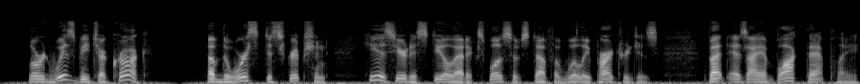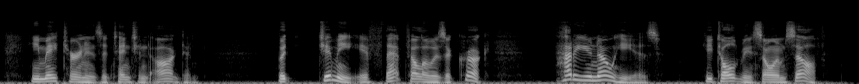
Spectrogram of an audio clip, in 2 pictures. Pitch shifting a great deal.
Yes: wide, 5.8 semitones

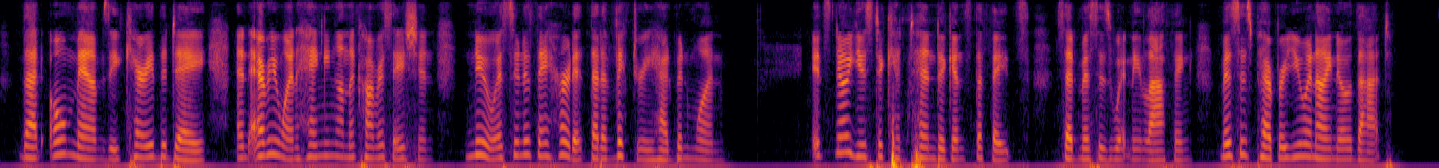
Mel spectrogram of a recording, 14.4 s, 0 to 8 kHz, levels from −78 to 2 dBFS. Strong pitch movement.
No: average, 3.9 semitones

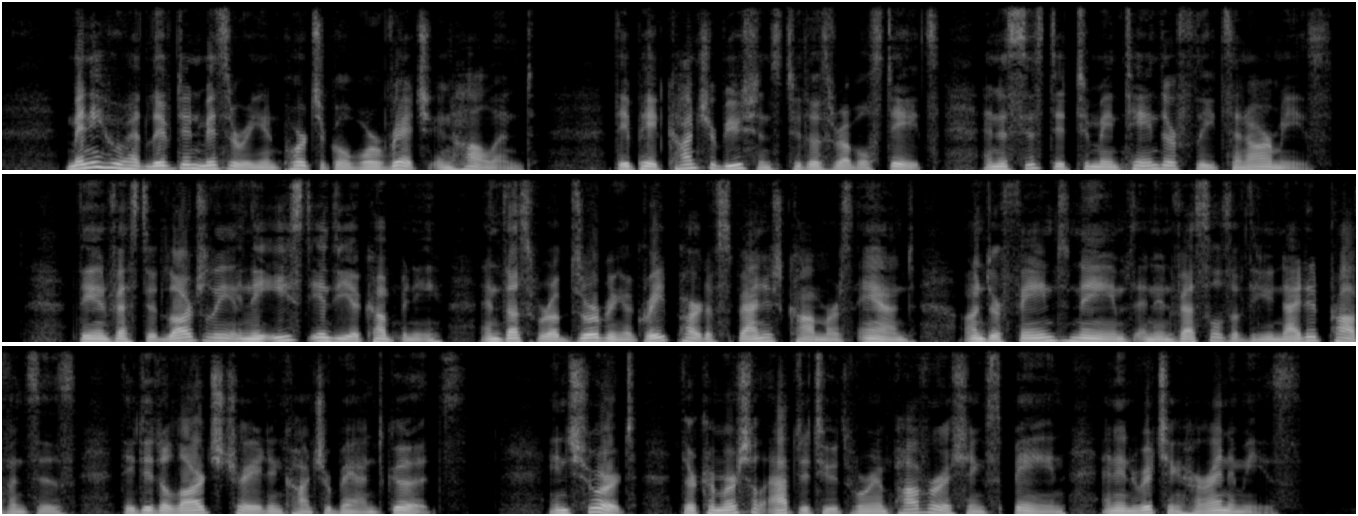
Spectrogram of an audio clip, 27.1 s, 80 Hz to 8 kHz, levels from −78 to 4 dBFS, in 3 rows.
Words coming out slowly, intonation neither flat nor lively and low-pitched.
No: average, 170 wpm; average, 4.4 semitones; low, 125 Hz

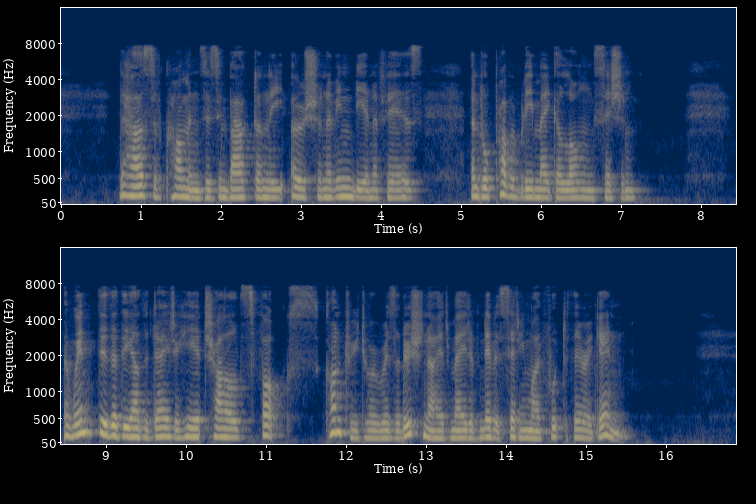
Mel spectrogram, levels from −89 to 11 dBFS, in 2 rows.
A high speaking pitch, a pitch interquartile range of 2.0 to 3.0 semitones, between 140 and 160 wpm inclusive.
No: medium, 155 Hz; average, 2.7 semitones; average, 155 wpm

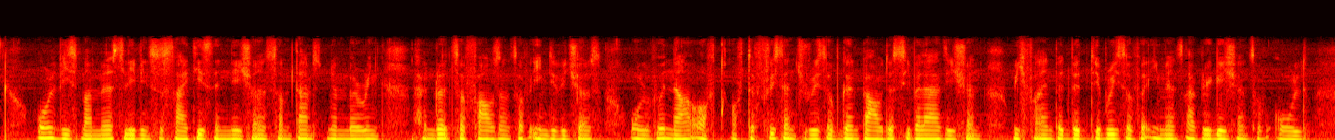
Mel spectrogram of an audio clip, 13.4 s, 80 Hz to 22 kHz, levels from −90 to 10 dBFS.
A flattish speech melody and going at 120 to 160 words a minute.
Yes: narrow, 1.2 semitones; average, 155 wpm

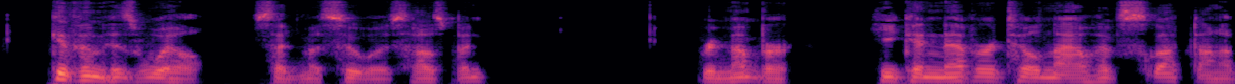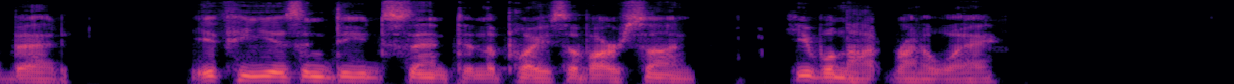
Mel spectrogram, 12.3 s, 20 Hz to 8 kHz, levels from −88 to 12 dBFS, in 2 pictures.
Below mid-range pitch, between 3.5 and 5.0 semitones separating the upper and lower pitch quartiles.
Yes: very low, 95 Hz; average, 4.0 semitones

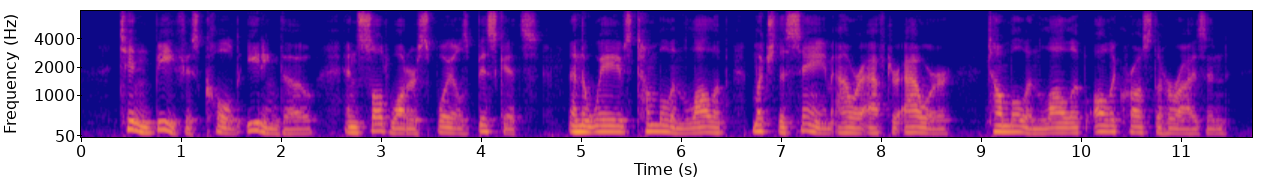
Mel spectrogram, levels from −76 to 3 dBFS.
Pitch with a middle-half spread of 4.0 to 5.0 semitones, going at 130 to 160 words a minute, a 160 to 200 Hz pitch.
No: average, 4.4 semitones; average, 155 wpm; low, 120 Hz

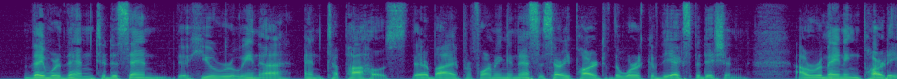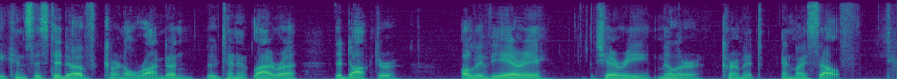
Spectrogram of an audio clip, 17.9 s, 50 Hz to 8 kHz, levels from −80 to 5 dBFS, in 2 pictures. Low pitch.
Yes: very low, 90 Hz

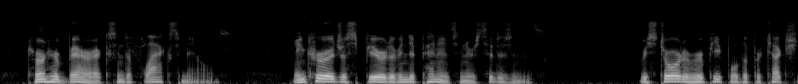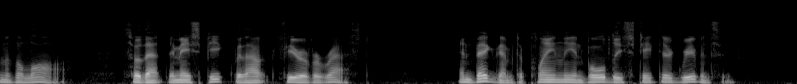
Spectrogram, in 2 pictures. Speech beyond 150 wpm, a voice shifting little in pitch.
Yes: average, 160 wpm; narrow, 2.3 semitones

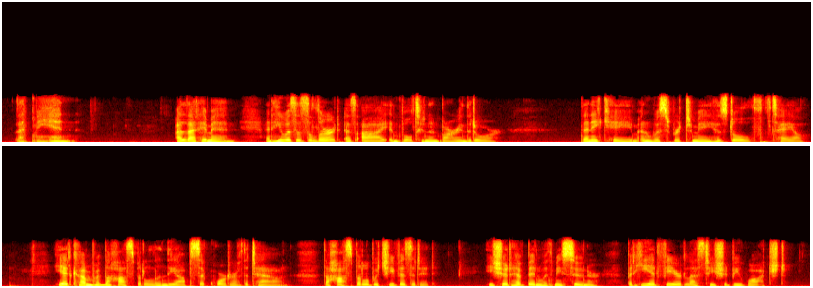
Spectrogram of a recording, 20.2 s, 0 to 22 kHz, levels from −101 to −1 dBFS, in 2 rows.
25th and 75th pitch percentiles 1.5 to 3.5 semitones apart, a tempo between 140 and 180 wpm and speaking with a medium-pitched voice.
No: average, 2.8 semitones; average, 190 wpm; medium, 180 Hz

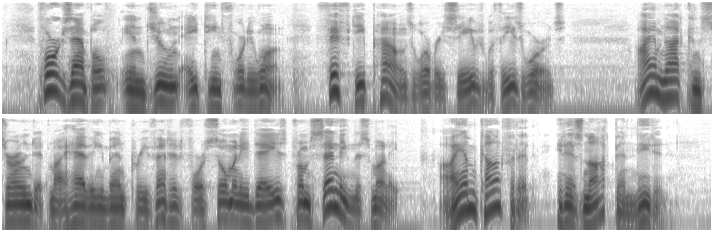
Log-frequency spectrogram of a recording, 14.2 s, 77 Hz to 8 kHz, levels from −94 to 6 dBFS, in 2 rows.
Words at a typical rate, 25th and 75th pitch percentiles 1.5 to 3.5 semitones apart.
No: average, 155 wpm; average, 4.7 semitones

